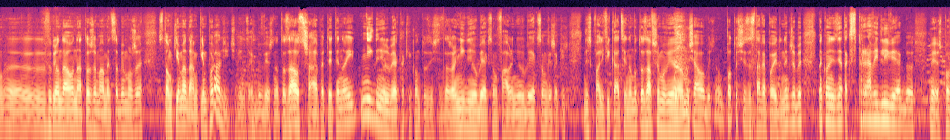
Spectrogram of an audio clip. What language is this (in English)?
Polish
